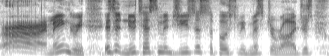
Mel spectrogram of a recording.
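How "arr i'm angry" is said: booming, wrathful growl, very loud. Mocking an Old Testament style Jesus: mock angry Jesus voice. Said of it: "angry and wants to smite people".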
